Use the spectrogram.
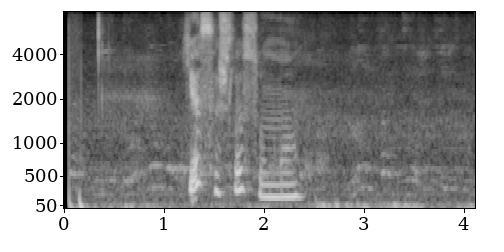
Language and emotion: Russian, sad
